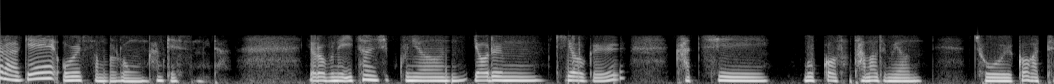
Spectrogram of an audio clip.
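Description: Packet loss with pitch repetition occurs at 1.04, 4.46, 6.14 and 8.44 s, each gap about 60 ms, which fits three 20 ms packets. The receiver filled each hole by repeating the last pitch period and fading it, so the speech briefly holds on a slightly buzzy, frozen tone.

Loose connector crackle runs from 5.59 to 5.80 s. A worn or dirty contact was rapidly making and breaking, chopping the signal. It comes through as an irregular scratchy burst over the narrow G.711 telephone band.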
